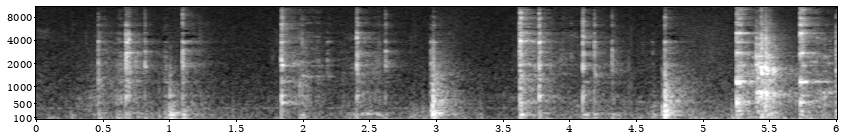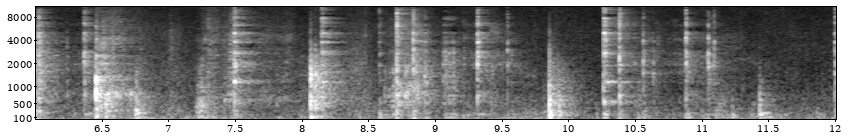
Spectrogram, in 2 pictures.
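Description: A utensil clinks and scrapes against a pot while beef stroganoff is stirred, in irregular close-up knocks and taps at a fairly quiet level, with no talking.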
